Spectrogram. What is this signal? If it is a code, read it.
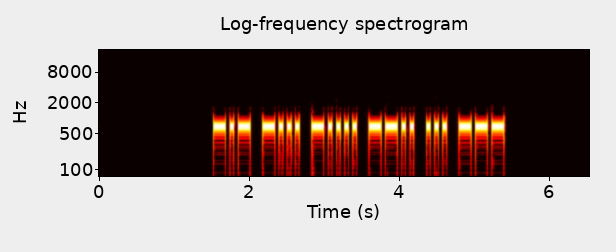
Morse code, heard as a keyed tone, about 22 wpm, 700 Hz. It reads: KB6ZSO
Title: Speed Racing - USA 2x3 Call Signs 22wpm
